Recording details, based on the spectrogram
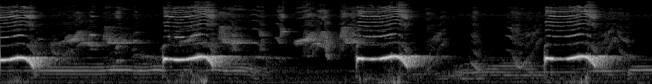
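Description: A male Asian koel gives four loud, ringing calls that swell upward then fall, one roughly every two seconds, over faint steady tones like background music.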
